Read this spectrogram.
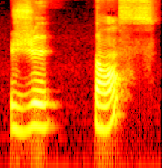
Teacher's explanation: One of the most common is when subject pronoun je is pronounced sh. Je pense. If the I is dropped, it sounds like je pense. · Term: assimilation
